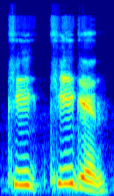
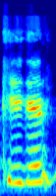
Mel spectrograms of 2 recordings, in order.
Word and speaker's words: Keegan: said, "This is how you say my name." Keegan. Oh, all right. Keegan, I was really off, wasn't I?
